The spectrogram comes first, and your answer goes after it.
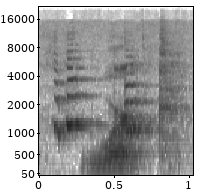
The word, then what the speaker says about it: work: it with an sound work? So letters o r just say the sound in this word. So when we say a word like we were working, these two sounds should be the same.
